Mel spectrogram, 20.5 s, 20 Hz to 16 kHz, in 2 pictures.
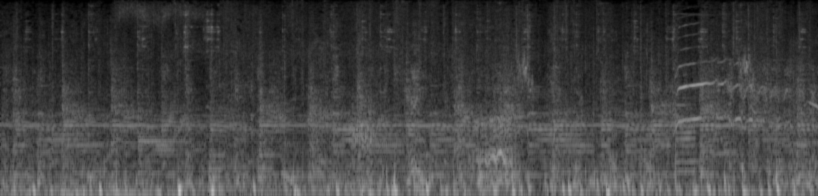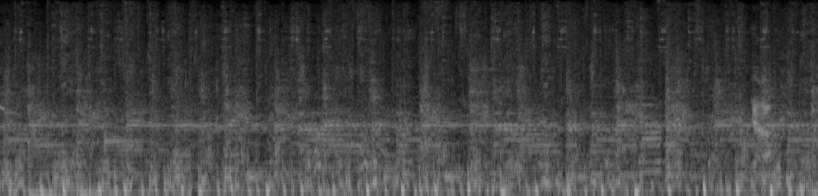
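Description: Horse hooves gallop in a race in Red Dead Redemption 2, a steady, continuous clip-clop lasting the whole stretch, with occasional neighing, voices talking and game music underneath.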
